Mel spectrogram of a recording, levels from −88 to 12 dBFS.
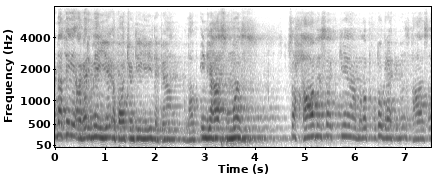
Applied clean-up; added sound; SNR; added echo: none; none; none; reverberation time 2.5 s.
